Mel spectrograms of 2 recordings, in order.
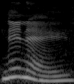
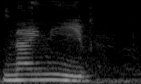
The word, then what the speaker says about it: Nynaeve: It's Nineve, isn't it? Sorry if I'm Nineve? mispronouncing it. I can't quite place the accent. Nynaeve.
